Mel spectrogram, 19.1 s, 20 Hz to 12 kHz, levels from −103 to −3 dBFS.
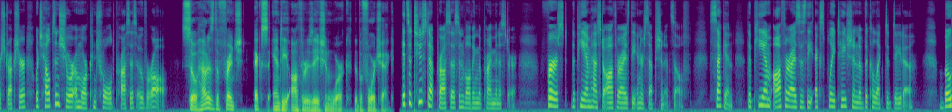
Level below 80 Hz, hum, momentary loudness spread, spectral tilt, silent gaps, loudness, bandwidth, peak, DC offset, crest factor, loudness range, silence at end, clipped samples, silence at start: -44 dBFS; none; 13 LU; -4.5 dB/octave; 7.88-7.99 s; -25 LUFS; 12 kHz; -4 dBFS; under 0.1%; 22 dB; 4 LU; 0 s; under 0.1%; 0 s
